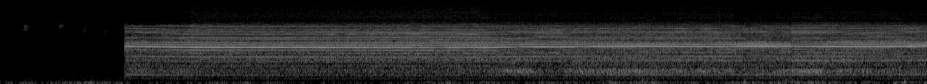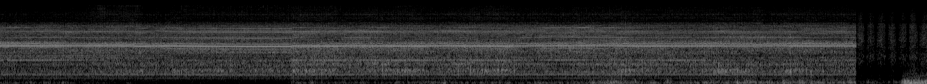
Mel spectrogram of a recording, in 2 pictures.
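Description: Sanding and shaping wooden handles for a restored rusty machete, heard as a steady, loud whirring power-tool drone that runs continuously for most of the clip after a quiet start, with no talk.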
